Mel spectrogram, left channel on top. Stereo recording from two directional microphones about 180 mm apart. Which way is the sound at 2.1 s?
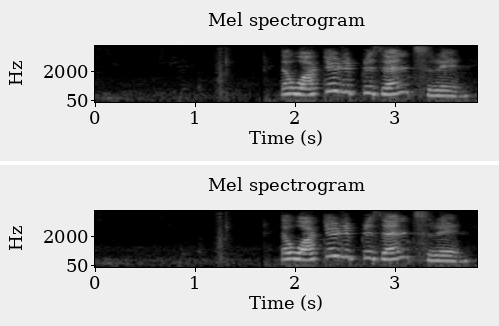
Centre (ahead or behind).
